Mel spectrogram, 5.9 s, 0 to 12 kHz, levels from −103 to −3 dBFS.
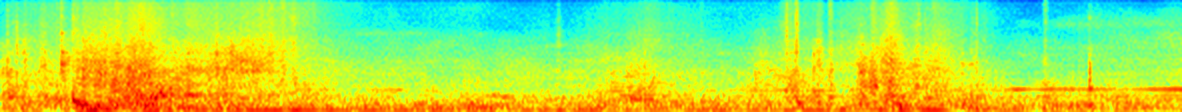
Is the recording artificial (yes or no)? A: yes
